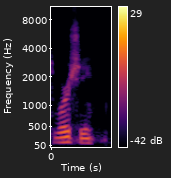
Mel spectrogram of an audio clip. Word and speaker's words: Wershe: Wersch or Wershey? – It's Wershey.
